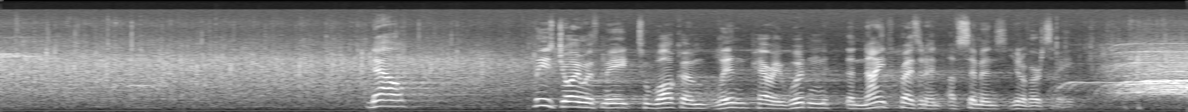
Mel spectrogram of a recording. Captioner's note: applause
